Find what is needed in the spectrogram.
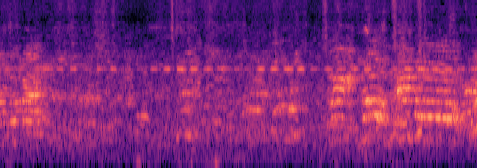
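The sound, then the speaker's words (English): A dense crowd of overlapping voices chattering and calling out, with officers shouting that they need more people, growing louder and more urgent toward the end as several people shout over one another. “They're shouting that they need more people.”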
